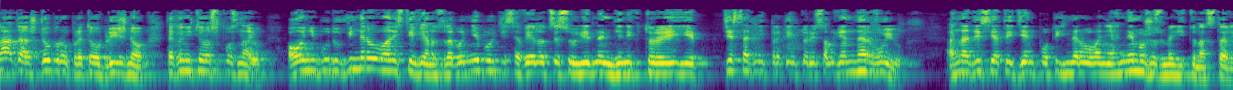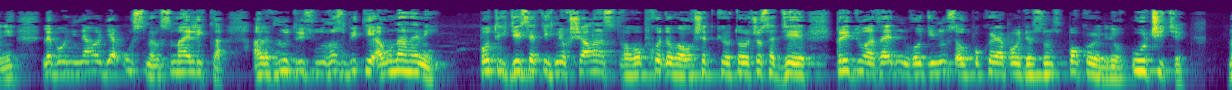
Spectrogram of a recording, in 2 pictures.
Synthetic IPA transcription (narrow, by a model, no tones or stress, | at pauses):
aːd̪aːaʒd̪ɔbɾɔʊpɾɛt̪ɔɦɔbliːʒnɛːɦɔt̪aɡɔɲit̪ɔɾɔspɔznajṵː | aɔɲibud̪uːʋinɛɾʋɔʋaniːst̪iːɣʋɪanɔt͡slɛbɔɲɛbɔjcɛsaʋɪanɔt͡sɛsuːjɛd̪nɛɟɛɲkt̪ɔɾɛjɛɟɛsaɟdɲipɾɛt̪ːiːmk̚t̪ɔɾɛjsaluɟɪanɛɾʋujṵː | ʔanaɟɛsɪat̪iɟɛɲpɔt̪iːɣnɛɾʋɔʋaɲɪaɣɲɛmʊɔʒuzmɛɲic̚t̪ɔnast̪aʋɛɲɪɛlɛbɔɔɲinaɦɔɟɪaʔuːsmɛʊsmajlika̰ʔalɛvnuːt̪ɾisuːɾɔzbit̪iːaunaʋɛniː | pɔt̪iːɣɟɛsɪaciɣd̪ɲɔxʃalɛnst̪ʋaɔpxɔd̪ɔɣaɔfʃɛt̪kɛːɦɔt̪ɔɦɔt͡ʃɔsaɟɛjɛpɾid̪uazajɛd̪nuɦɔɟinusaupɔkɔjaːpɔʋɛd̪als̬ɔmspɔkɔjniːɔuɾt͡ʃicɛ̰ | n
